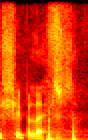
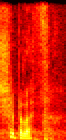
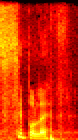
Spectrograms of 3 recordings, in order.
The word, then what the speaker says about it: shibboleth: They could only say it as Sibboleth.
